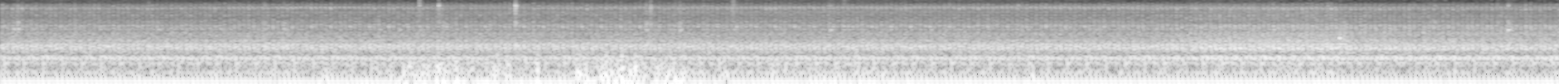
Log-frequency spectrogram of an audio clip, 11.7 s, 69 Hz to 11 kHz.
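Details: Kia Ceed 1.6 CRDi 115 hp diesel, D4FB engine: idling with a low steady drone and an uneven repeating knock around three per second; abnormal engine noise, source unclear.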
